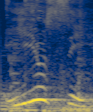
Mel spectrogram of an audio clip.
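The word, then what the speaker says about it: Jussi: C'est Youssi, ça s'écrit J-U-S-S-I.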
